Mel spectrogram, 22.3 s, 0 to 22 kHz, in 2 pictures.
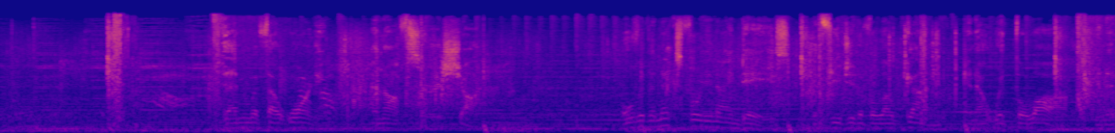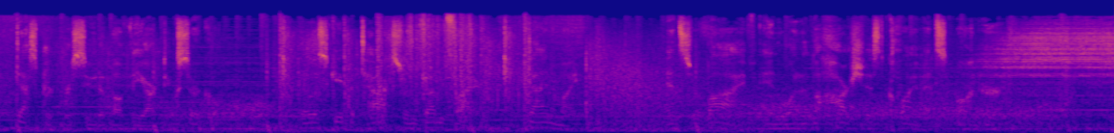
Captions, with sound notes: (guns fires) (groans) Then, without warning, an officer is shot. Over the next 49 days, the fugitive will outgun and outwit the law in a desperate pursuit above the Arctic Circle. He'll escape attacks from gunfire, dynamite and survive in one of the harshest climates on Earth.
